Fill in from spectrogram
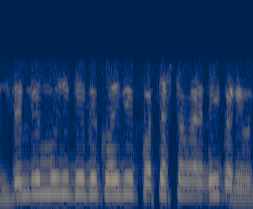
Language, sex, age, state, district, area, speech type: Odia, male, 45-60, Odisha, Malkangiri, urban, conversation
